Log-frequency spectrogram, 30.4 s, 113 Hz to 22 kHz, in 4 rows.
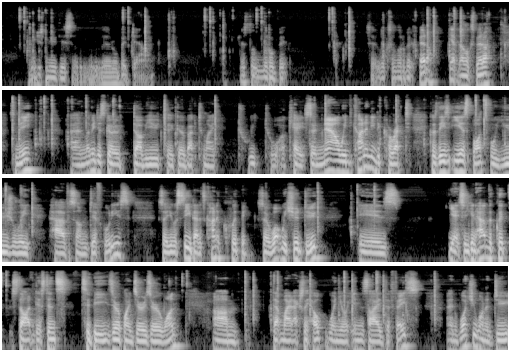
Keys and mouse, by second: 0.1 click, 0.3 g, 2.0 middle click, 2.8 click, 3.1 g, 3.6 click, 3.8 g, 5.0 middle click, 6.3 middle click, 6.7 middle click, 7.7 shift+middle click, 8.1 middle click, 8.7 w, 9.1 w, 9.8 middle click, 10.6-12.0 middle drag, 12.3 middle click, 13.3 middle click, 14.6 shift+middle click, 15.5-19.0 middle drag, 19.7 middle click, 22.6-25.4 drag, 26.4 shift+middle click, 27.2 middle click, 27.9 shift+middle click, 28.3 middle click, 29.1-30.4 middle drag.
